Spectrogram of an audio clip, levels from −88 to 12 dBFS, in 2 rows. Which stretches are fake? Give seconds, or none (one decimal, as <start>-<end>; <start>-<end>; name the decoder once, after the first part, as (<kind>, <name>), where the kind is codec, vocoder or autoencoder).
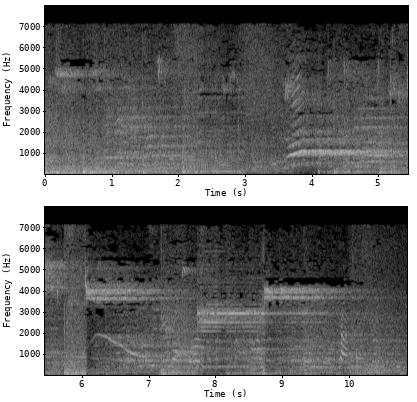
2.3-3.0 (vocoder, HiFi-GAN)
